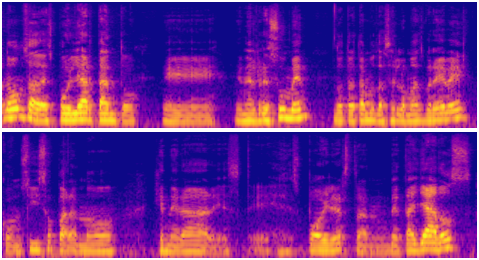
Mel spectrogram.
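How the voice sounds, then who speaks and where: A man's voice: on the high side, a little mellow. A man hosting a casual film podcast, steering the segment and recounting a favorite scene at length. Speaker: podcast host. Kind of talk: casual movie discussion.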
